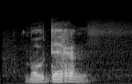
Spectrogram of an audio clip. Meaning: 1. modern 2. modernist
- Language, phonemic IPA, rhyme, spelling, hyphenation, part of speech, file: Dutch, /moːˈdɛrn/, -ɛrn, modern, mo‧dern, adjective, Nl-modern.ogg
